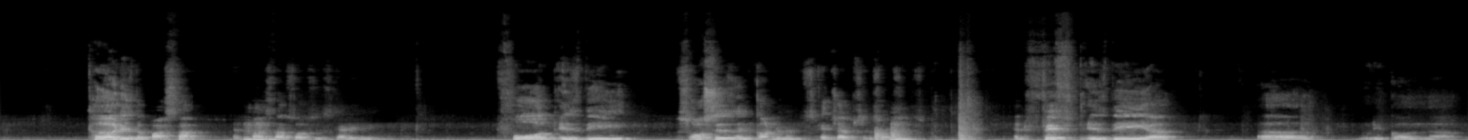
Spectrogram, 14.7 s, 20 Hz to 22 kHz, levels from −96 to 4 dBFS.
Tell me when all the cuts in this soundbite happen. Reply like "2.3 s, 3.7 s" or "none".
none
